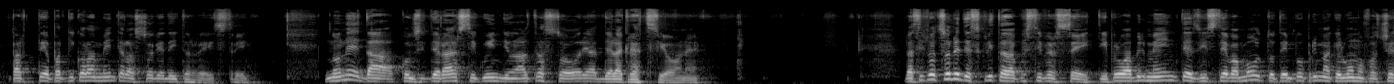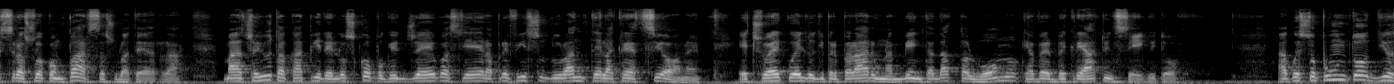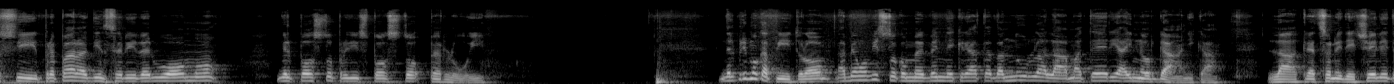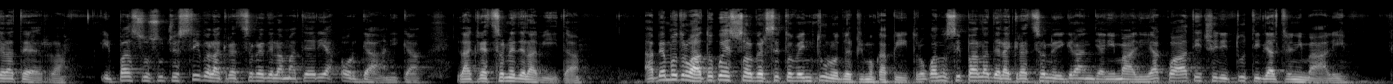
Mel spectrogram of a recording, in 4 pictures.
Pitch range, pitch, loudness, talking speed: 125-165 Hz, 145 Hz, -25 LUFS, 145 wpm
